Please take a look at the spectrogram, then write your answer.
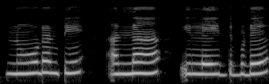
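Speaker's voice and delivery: put-on whiny, crying child's voice; tearful complaining. Little girl complaining to auntie about brother, tearful. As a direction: tell tales through tears. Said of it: "ಅಳ್ಬೇಡ ಸುಮ್ನಾಗ".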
